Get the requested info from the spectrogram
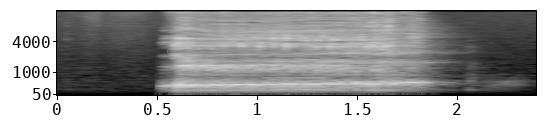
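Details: Pretty large burp: one long, loud, rumbling belch lasting over a second.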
